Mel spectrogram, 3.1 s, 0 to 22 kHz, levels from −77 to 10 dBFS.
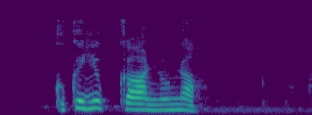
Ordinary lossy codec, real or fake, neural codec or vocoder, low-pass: MP3, 64 kbps; real; none; 10.8 kHz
